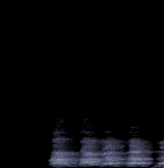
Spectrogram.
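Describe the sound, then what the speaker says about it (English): A dog barks loudly from the floor below in a quick run of about four close, sharp barks, with no voices over it. "I really hope you guys don't hear the dog going, you know, bonkers below"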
